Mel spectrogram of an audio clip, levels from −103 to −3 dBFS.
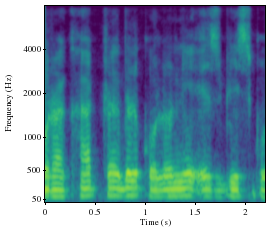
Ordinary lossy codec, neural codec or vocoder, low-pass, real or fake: none; codec, 16 kHz, 4 kbps, FreqCodec, smaller model; none; fake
